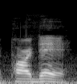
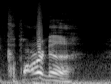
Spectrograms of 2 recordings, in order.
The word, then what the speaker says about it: Kpardeh: I say party and I heard the announcer say Kaparda.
